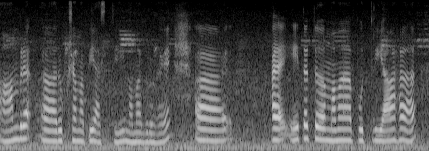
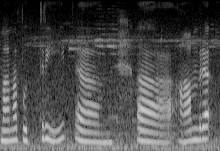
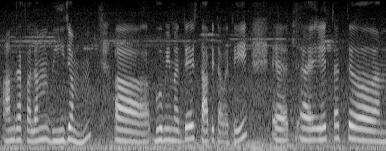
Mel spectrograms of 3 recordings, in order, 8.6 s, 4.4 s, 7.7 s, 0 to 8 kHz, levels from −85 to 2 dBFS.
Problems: constant background noise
